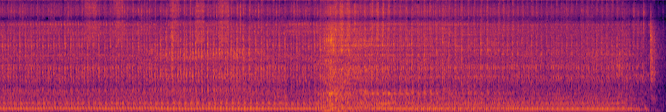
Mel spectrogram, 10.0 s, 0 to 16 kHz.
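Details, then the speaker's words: Yamaha Jog two-stroke scooter on an about-85 main jet, tuned for the stock airbox before the pod filter is fitted: a steady idle with even popping and a short rev blip, then it settles back smoothly, running healthy. "So once the pod filter gets here, we'll tune for that, but this thing runs great. Start it up."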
